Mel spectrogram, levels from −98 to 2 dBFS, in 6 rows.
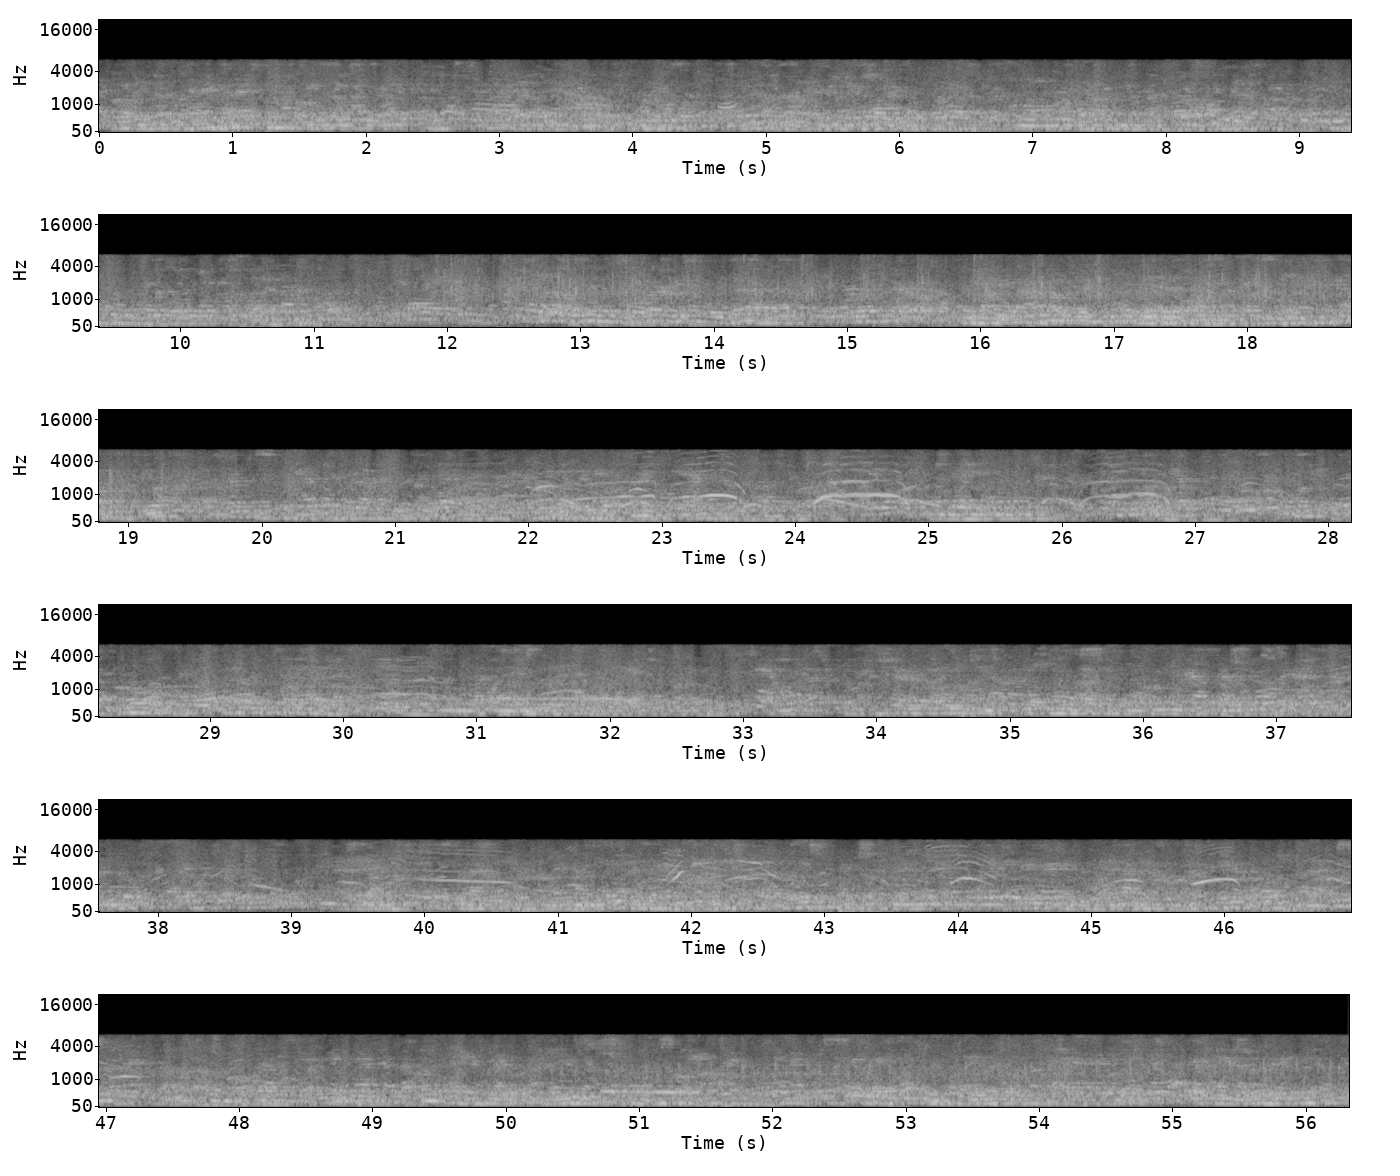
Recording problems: off-mic speech; far
room echo; noticeable; dies away in 1 s
high frequencies cut off; noticeable; nothing above 6 kHz
murmuring crowd; very loud; throughout; 4 dB above the speech
background music; noticeable; throughout; 15 dB below the speech

